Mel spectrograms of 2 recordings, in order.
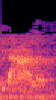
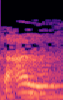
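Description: First: The word ends in an 'au' diphthong. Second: The word ends in a plain long vowel. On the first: The speaker calls it right. "tapi ta'alau" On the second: The speaker calls it wrong. "bukan ta'alu"

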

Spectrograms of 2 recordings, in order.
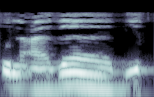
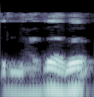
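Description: First: The final b carries an i vowel. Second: The final b has no i vowel. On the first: The speaker calls it right. "للإضافة كسرة الباء" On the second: The speaker calls it wrong. "وليس العذاب"

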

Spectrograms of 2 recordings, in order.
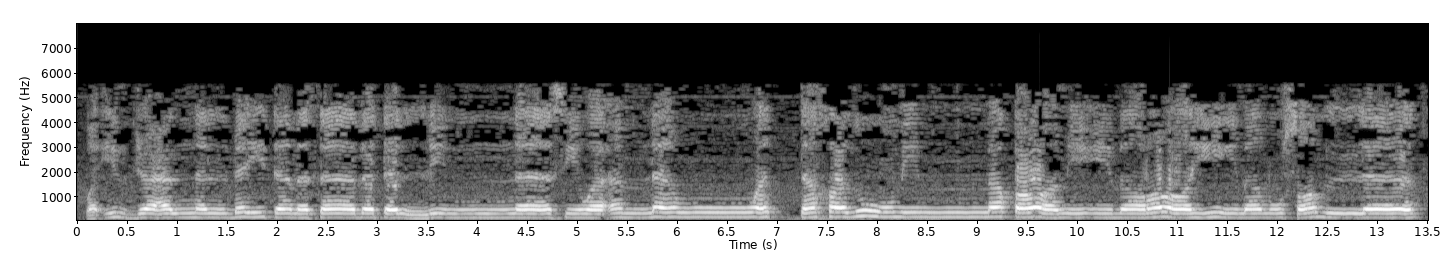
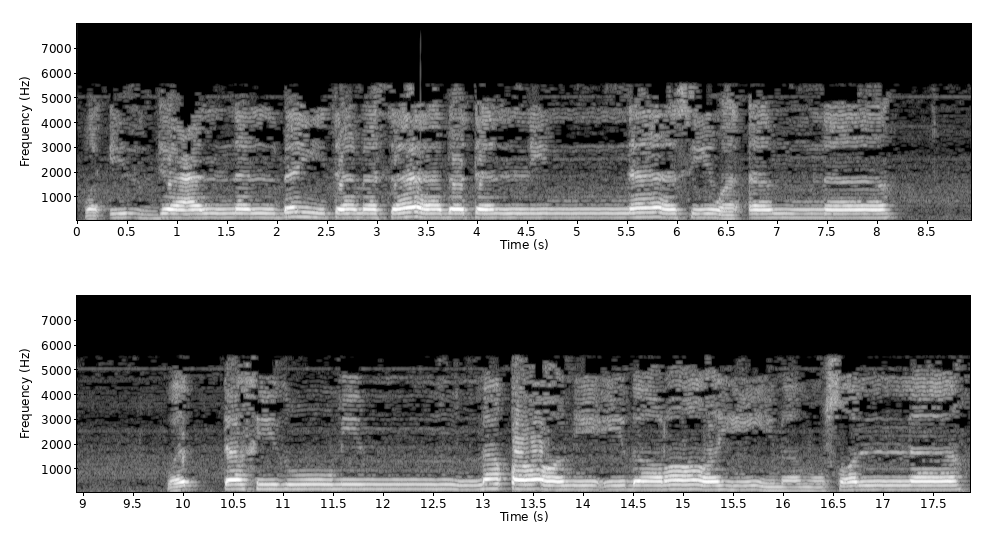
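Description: First: The words run on without a pause after وأمنا. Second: There is a full stop after وأمنا. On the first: The command continues the preceding statement. "فالوصل هنا أولى" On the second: A new command begins after a completed statement. "فيكون الوقف على وأمنا وقفا تاما"

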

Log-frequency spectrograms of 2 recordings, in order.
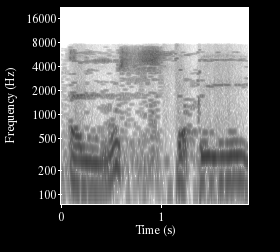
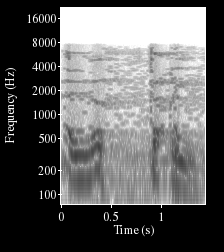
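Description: First: The word has a clear s sound. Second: The s sound is replaced by th. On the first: The speaker calls it right. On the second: The speaker calls it wrong.

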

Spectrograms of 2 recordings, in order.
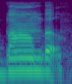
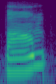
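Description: First: A b sound is heard at the end. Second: The word ends without a b sound. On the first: The speaker calls it wrong. "ولا تنطق الكلمة الأولى اللي هي بامب" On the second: The speaker calls it right. "تنطق بحرف سايلنت البي"

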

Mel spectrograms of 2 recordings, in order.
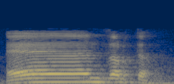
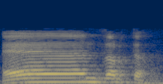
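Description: First: The second glottal stop becomes a long vowel. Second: The second glottal stop becomes a long vowel.

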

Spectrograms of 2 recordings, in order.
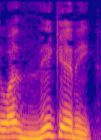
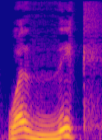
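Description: First: The k is released with an echoing bounce. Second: The k is released with a breathy puff. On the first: The speaker calls it wrong. "أتيت بها مقلقلة" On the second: The speaker calls it right. "شدة فهمس في الكاف"

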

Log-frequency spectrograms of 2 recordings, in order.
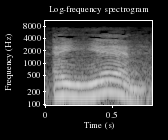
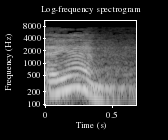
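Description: First: The y sound is held long and doubled. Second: The y sound is short and single. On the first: The speaker calls it right. "وشوف الياء عليها الإيه الشدة" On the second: The speaker calls it wrong. "لو ما فيش الشدة"

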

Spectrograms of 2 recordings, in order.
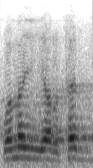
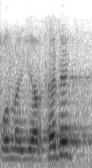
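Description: First: The two final d sounds merge into one doubled d. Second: The two final d sounds are pronounced separately. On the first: "قرأوا بالإدغام" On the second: "قرأوا بالفك"

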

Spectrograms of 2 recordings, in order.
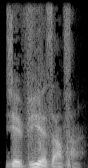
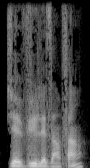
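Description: First: The L of 'les' is dropped. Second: The L of 'les' is pronounced clearly.

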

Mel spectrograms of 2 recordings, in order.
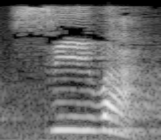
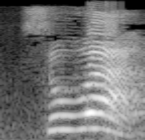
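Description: First: The first vowel is an i sound. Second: The first vowel is a u sound. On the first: "dan huruf sinnya di kasro" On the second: "tapi di domasinnya"

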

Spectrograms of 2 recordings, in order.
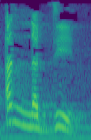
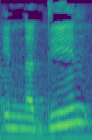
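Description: First: The first vowel is an open 'a' sound. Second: The first vowel is a front 'i' sound. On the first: It states the content of what is witnessed. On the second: It introduces a new independent statement.

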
